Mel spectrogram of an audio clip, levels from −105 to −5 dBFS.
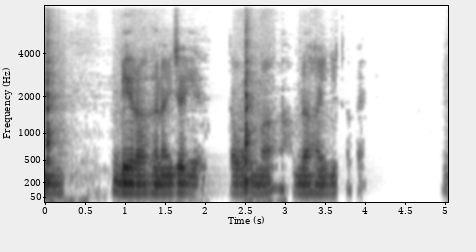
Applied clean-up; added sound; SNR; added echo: classical method spectral subtraction.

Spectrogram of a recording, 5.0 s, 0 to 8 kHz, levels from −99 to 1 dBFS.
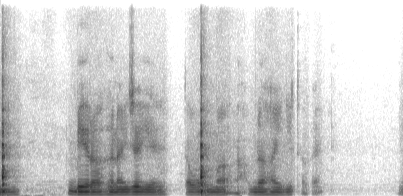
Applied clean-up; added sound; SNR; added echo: none; Tap / Wood; -3 dB; none.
